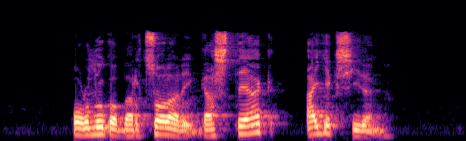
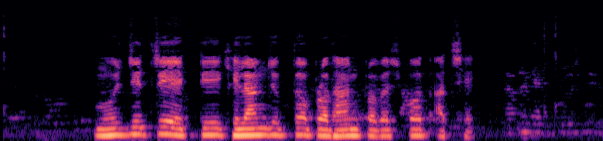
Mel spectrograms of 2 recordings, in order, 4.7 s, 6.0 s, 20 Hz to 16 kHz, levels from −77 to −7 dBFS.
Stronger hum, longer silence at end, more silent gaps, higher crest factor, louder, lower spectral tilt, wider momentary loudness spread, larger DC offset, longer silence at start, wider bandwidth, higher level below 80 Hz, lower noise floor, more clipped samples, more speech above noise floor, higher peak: neither; first, 0.8 s vs 0.65 s; neither; about the same, 14 dB vs 18 dB; first, -14 LUFS vs -25 LUFS; second, -4.5 dB/octave vs -7 dB/octave; second, 9 LU vs 19 LU; neither; second, 0.75 s vs 0.95 s; first, 7.8 kHz vs 7 kHz; about the same, -62 dBFS vs -58 dBFS; first, -68 dBFS vs -59 dBFS; neither; first, 55 dB vs 34 dB; first, 0 dBFS vs -10 dBFS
